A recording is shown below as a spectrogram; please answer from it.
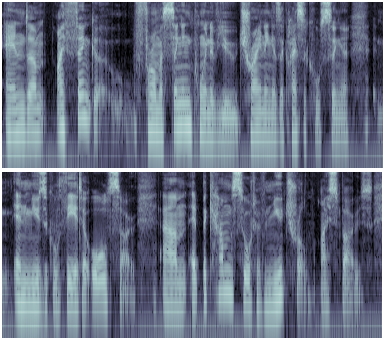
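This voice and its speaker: A man's voice: on the high side, normal speed, clear, resonant tone, no echo. A man from New Zealand with a New Zealand accent, chatting as a singer guest in a radio interview, with many fillers and restarts.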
